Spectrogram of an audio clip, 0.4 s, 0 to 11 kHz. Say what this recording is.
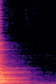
Sound effects > Other mechanisms, engines, machines
Handsaw Oneshot Hit Stab Metal Foley 23
plank, sfx, metallic, hit, smack, percussion, twangy, metal, vibration, vibe, fx, handsaw, foley, twang, shop, household, saw, perc, tool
